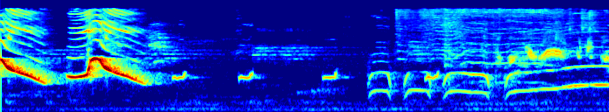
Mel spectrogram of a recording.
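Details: Black-throated laughingthrush switching voices as it sings: strong downslurred whistles, a few short spaced pips, then a string of doubled hooked notes and a soft drawn-out tone.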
